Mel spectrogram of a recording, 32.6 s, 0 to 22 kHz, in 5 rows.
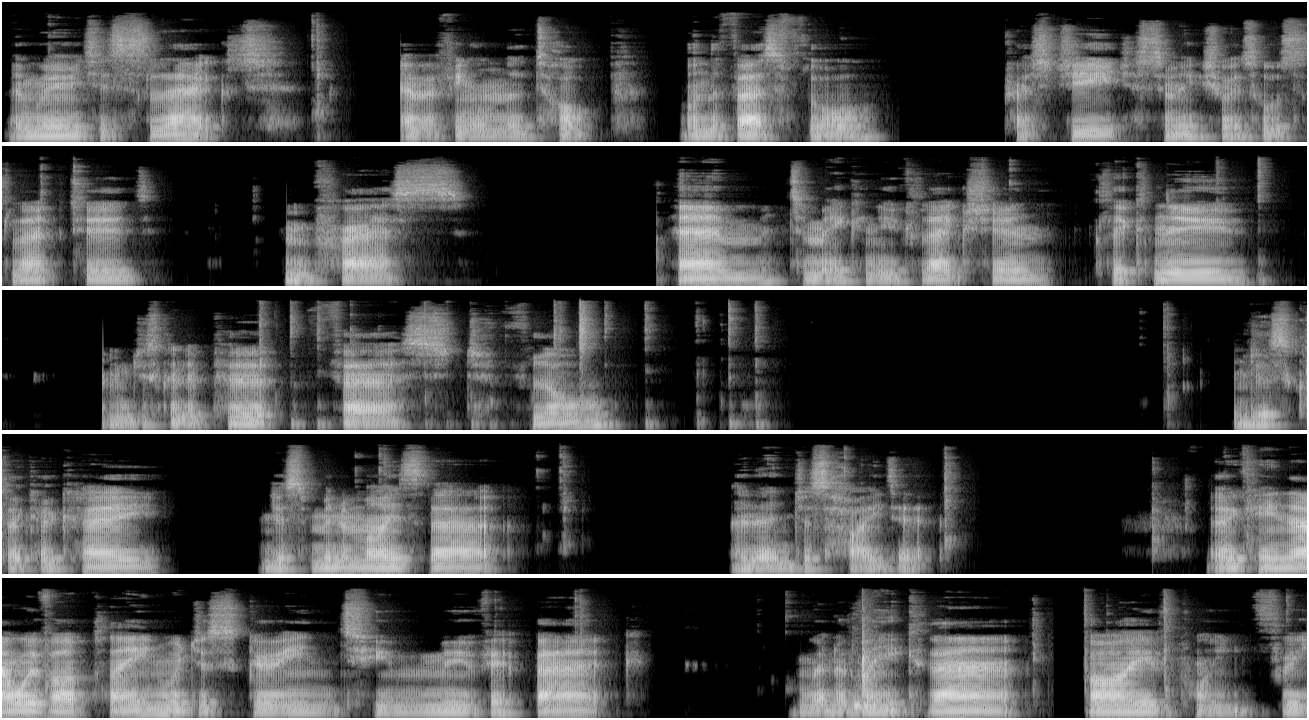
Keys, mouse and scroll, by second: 0.2 click, 4.0 g, 9.7 m, 17.1-18.3 typing, 21.3 click, 22.2 click, 23.6 click, 24.2-25.6 middle drag, 25.6 click, 28.5 click, 29.8-31.3 drag.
